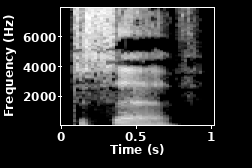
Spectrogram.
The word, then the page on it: to serve: British English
